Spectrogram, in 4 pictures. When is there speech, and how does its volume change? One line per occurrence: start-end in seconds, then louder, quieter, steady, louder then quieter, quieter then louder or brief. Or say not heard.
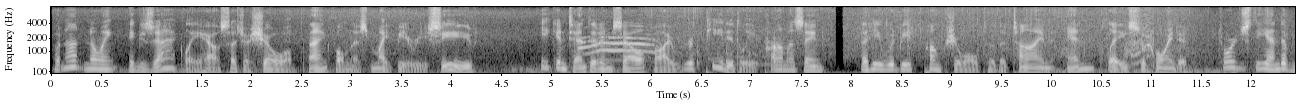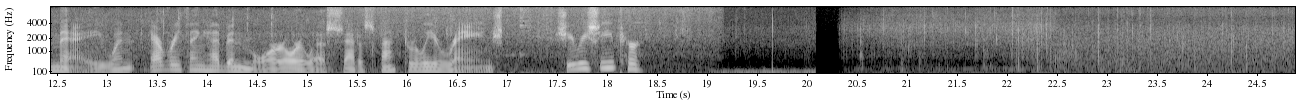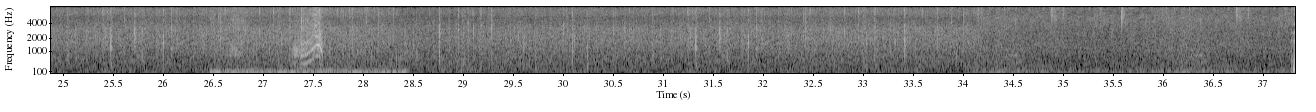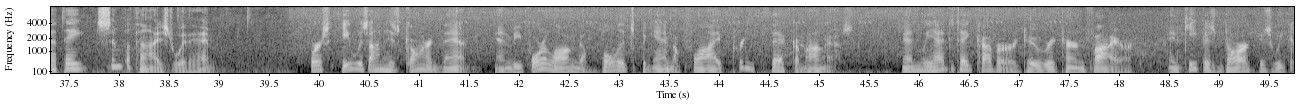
0.0-18.4 steady
37.2-39.0 brief
39.9-49.7 steady.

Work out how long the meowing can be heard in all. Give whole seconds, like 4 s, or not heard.
2 s.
